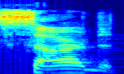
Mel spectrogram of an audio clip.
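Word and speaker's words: Sada: Okay, Liz, it's Sarda. Yep, it's Sarda.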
